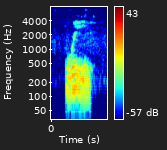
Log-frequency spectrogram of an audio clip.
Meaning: A kind of trap or snare for fish, made of twigs
- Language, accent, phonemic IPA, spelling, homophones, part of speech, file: English, Southern England, /ˈwiːli/, weely, wheelie, noun, LL-Q1860 (eng)-weely.wav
